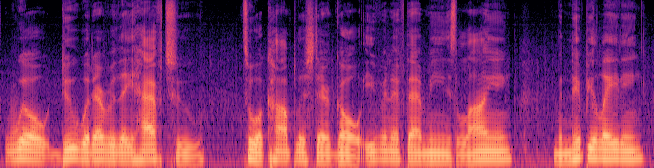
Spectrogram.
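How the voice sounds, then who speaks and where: A man in his thirties livestreaming, a rapper talking casually and swearing freely, mixing thoughtful musing with loud excitement. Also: medium pitch, dry recording. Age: 30s. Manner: reflective, then loud and excited with laughter and swearing.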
